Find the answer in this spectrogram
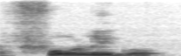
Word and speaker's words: fôlego: Então, quando nós falamos, vejam que o for eu falo mais alto do que o lê e o gó. Observem. Fôlego, viram? Então, a sílaba tônica da palavra fôlego não é o gó, não é a última, nem a penúltima, ela é a antepenúltima.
